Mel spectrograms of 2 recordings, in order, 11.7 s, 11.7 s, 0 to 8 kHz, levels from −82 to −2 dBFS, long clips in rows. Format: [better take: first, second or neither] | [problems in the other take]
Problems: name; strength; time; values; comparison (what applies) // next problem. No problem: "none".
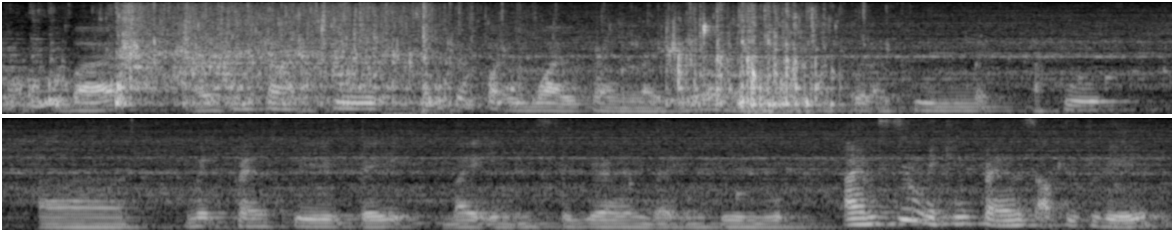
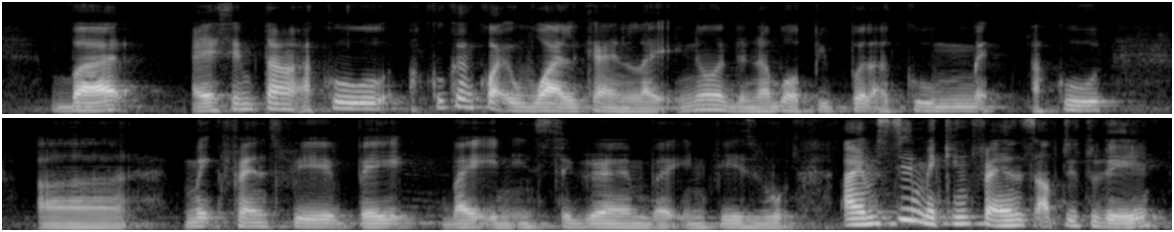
second | background sound (Toilet flush); 2 dB above the speech // room echo; dies away in 0.8 s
